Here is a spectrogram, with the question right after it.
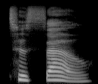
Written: to sew

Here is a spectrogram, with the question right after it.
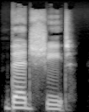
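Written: bed sheet

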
